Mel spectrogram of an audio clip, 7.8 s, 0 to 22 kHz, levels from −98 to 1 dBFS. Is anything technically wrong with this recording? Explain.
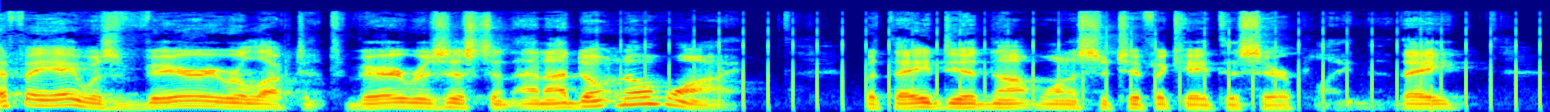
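Yes, there are two faults in this speech.

From 2.99 s, right after "very resistant and I", to 7.71 s, a train of clicks ticks regularly at 8.2 per second, likely from electrical interference. That comes to roughly forty clicks, peaking about 10 dB above the speech. They show as evenly spaced vertical lines on a spectrogram and sharp spikes in the waveform.

At 7.16 s, compressed frames were skipped: several frames were dropped, so the audio jumps ahead about 20 ms.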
